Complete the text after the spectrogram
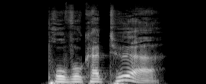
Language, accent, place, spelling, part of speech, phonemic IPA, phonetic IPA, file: German, Germany, Berlin, Provokateur, noun, /pʁovokaˈtøːʁ/, [pʁovokʰaˈtʰøːɐ̯], De-Provokateur.ogg
- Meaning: provocateur, agitator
